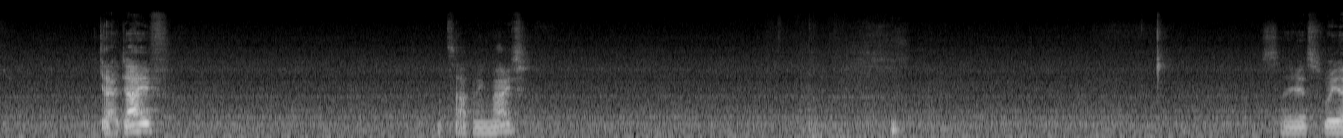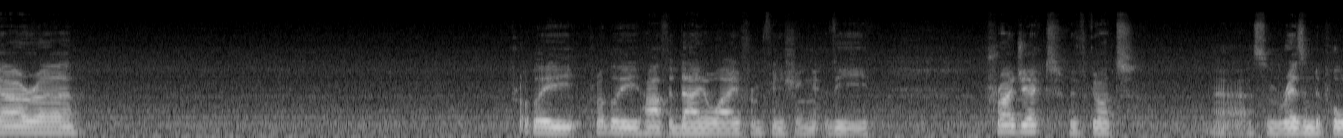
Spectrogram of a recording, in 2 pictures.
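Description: A man talks calmly and casually into a close microphone, in short bursts with pauses.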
